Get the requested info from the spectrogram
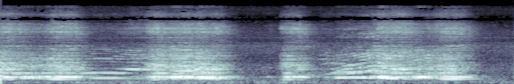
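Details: Lion voicing a string of gruff, moaning roar phrases, several drawn-out throaty bursts broken by short pauses, rough and resonant.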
